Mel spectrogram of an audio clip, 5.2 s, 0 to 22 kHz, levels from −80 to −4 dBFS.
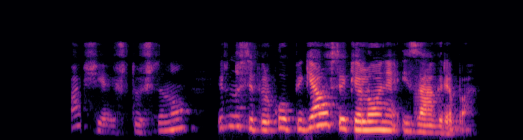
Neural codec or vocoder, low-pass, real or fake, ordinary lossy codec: none; 7.2 kHz; real; AAC, 32 kbps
